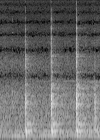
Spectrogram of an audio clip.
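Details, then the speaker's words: Chevrolet Astra: sharp hollow knocks about every half second as the front suspension is bounced, initially attributed to the worn upper strut mount, before repair. "barulho aqui a princípio no coxim do amortecedor"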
